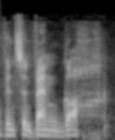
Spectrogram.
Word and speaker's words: Vincent van Gogh: this is a painting by Vincent van Gogh Vincent van Gogh as I think it's properly pronounced and I think 1888 this paintings from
